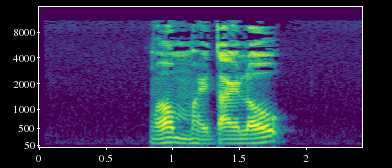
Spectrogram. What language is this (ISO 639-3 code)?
yue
